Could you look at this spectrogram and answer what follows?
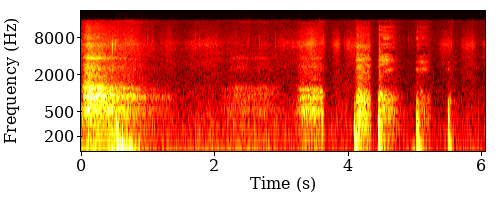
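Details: A bout of repeated coughing: an initial harsh burst, then a breathy pause and several short, sharp coughs in quick succession.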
